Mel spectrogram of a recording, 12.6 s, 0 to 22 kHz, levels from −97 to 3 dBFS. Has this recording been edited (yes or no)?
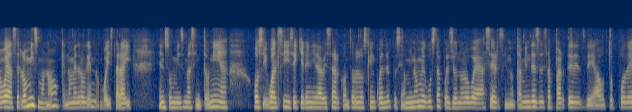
no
